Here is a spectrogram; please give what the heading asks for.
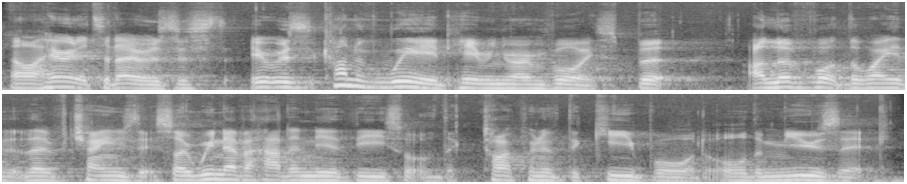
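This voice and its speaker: A man's voice: mid-range voice, fairly even intonation, a little fast. A young man talking casually in an interview as a student performer.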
